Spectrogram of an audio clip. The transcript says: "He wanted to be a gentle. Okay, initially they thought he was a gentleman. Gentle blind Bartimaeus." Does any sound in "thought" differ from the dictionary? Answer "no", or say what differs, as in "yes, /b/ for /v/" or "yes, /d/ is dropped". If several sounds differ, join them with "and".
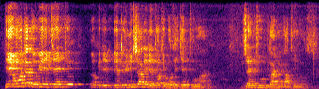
yes, /t/ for /θ/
